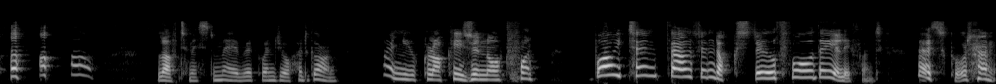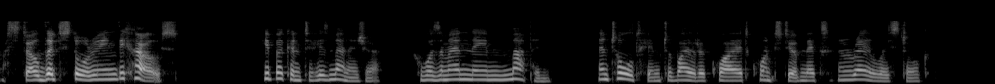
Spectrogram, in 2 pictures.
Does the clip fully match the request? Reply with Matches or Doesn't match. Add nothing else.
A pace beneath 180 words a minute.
Matches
